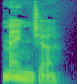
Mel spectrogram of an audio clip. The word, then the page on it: manger: British English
